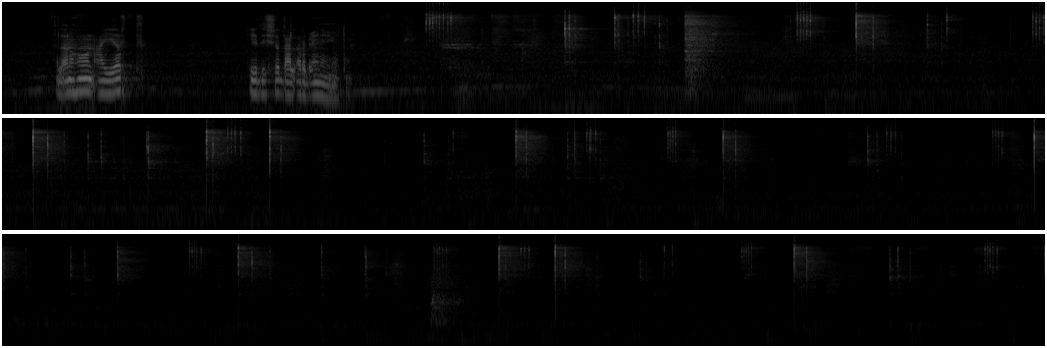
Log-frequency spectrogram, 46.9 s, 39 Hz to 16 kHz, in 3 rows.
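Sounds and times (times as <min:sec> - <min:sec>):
torque wrench clicking: 0:06.3 - 0:11.0, 0:11.7 - 0:14.5, 0:15.1 - 0:20.2, 0:22.0 - 0:22.7, 0:23.3 - 0:24.8, 0:25.5 - 0:27.2, 0:28.4 - 0:29.3, 0:30.5 - 0:35.4, 0:38.7 - 0:41.5, 0:42.3 - 0:43.7, 0:45.9 - 0:46.9.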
